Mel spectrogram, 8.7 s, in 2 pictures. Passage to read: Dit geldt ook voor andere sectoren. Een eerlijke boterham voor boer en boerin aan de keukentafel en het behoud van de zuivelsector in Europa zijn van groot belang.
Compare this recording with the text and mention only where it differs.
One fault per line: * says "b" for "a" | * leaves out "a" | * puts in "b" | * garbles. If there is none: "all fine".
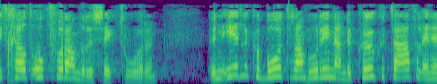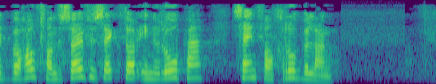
* leaves out "voor boer en"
